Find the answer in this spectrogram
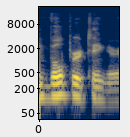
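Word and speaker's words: Wolpertinger: the wolper tinger that could also be volper tinger I believe depends I know the the the W sound is pronounced differently around the world so I'm just giving you options okay um yeah there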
